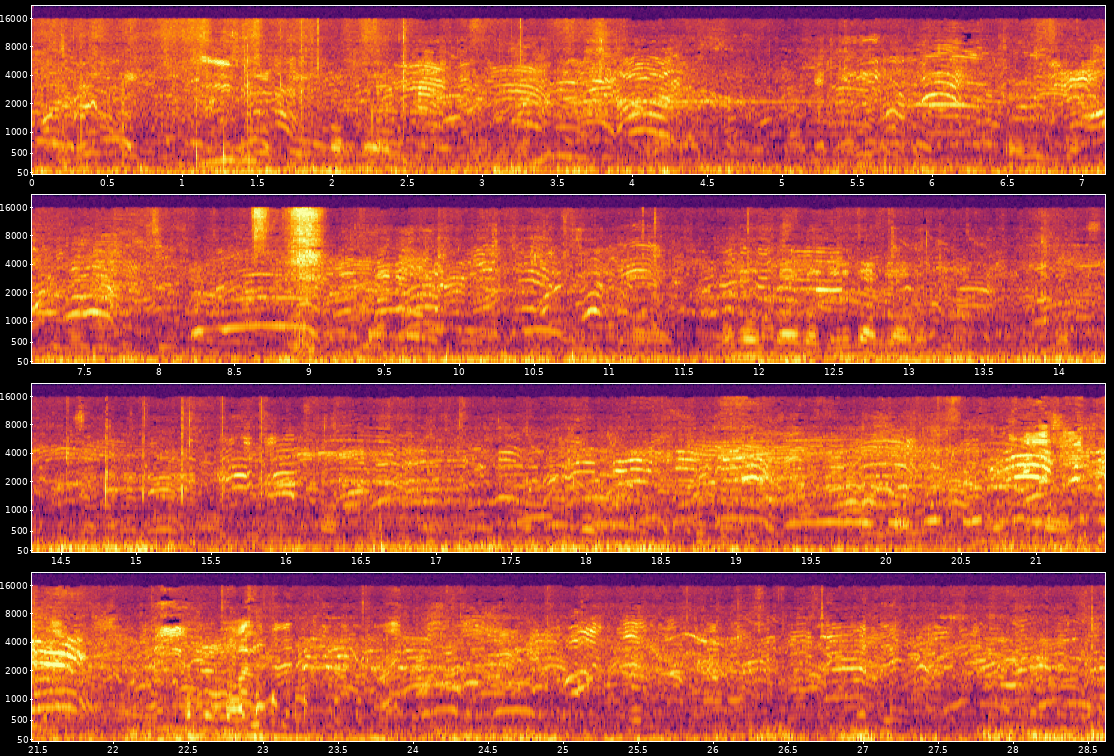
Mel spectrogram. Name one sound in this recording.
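Many voices of children and adults shout and call out across an open field outdoors.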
